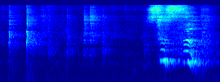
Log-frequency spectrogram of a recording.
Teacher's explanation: 스스 쓸린다 그런 소리가 난다 해서 마찰음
